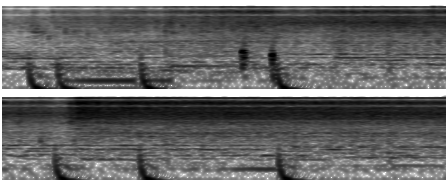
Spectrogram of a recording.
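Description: Chicken pieces and coiled sausage sizzling in a stainless frying pan, the sizzle getting much louder about four seconds in, with two sharp clicks about two seconds in. Background music with a steady beat plays throughout.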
